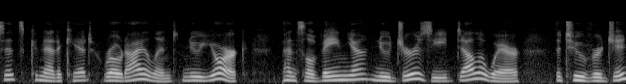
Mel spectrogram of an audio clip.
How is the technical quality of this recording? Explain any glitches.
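No faults or glitches occur.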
